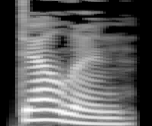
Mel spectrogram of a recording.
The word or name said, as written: dellyn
